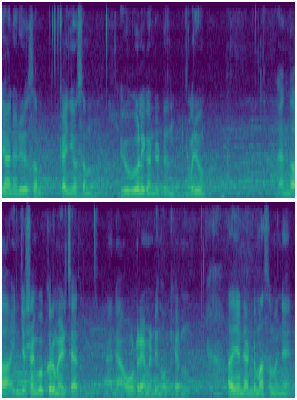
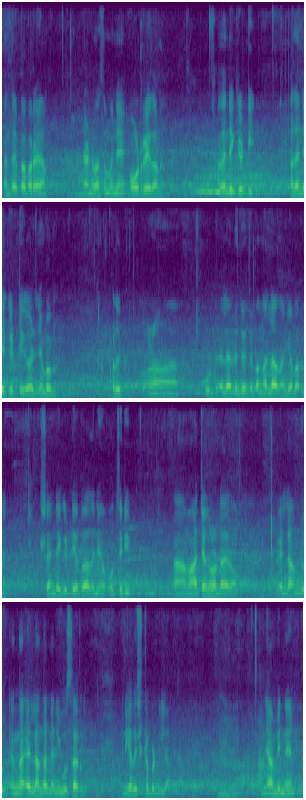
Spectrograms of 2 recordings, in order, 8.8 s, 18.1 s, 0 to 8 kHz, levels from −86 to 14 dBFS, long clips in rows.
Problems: constant background noise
